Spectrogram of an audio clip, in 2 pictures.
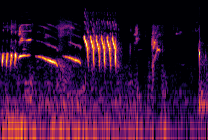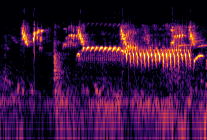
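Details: A male timbrado canary sings a loud, varied song of clear whistles, quick chirps and long, rapid, rattling trills pitched high and running for several seconds.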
